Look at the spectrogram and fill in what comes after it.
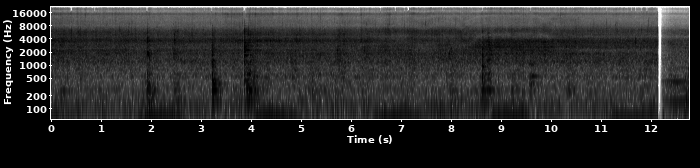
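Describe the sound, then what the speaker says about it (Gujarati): Carrot sambharo with garlic chili cooks in a pan, a soft steady sizzle broken by occasional scraping stirs and light knocks of a spoon. "તેને સારી રીતે મિક્સ કરી લઈશું હલાવીને"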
